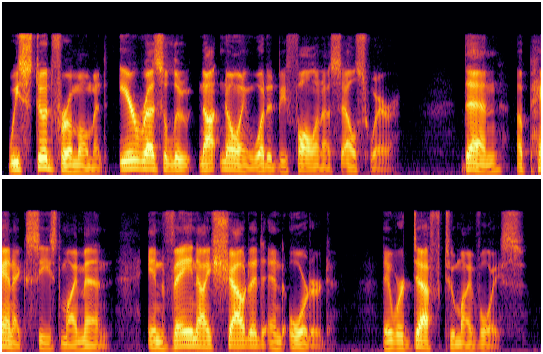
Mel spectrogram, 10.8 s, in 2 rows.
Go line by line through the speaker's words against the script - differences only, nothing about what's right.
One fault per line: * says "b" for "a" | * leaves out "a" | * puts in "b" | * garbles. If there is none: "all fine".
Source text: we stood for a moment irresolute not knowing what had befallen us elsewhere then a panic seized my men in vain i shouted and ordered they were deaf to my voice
all fine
